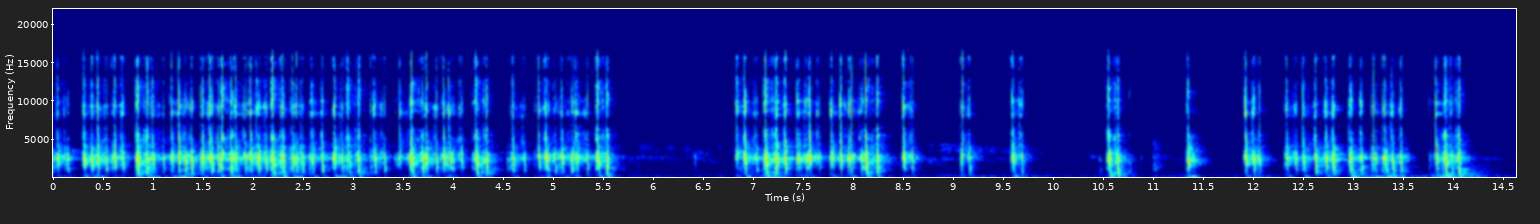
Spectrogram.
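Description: Fingertips type on a cream plastic retro mechanical keyboard with plastic keycaps and a hollow case. Fast runs of bright, clicky keystrokes with no low end come in bursts, broken by a near-silent pause around six seconds. The typing then returns as shorter runs and scattered single taps.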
